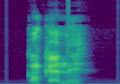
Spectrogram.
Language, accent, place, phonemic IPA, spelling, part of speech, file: French, France, Lyon, /kɑ̃.ka.ne/, cancaner, verb, LL-Q150 (fra)-cancaner.wav
- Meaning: 1. to gossip 2. to quack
